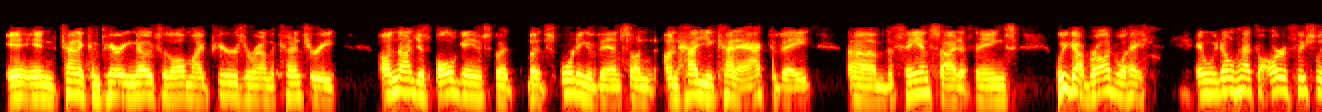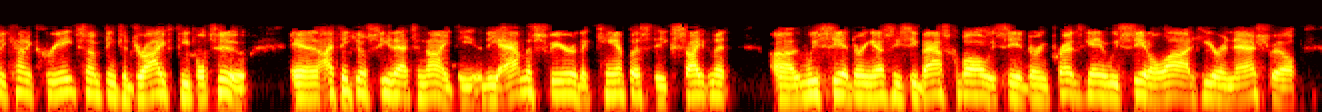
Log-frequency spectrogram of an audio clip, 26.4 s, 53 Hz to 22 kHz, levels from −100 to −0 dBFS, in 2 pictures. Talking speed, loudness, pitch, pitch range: 195 wpm, -20 LUFS, 130 Hz, 120-145 Hz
